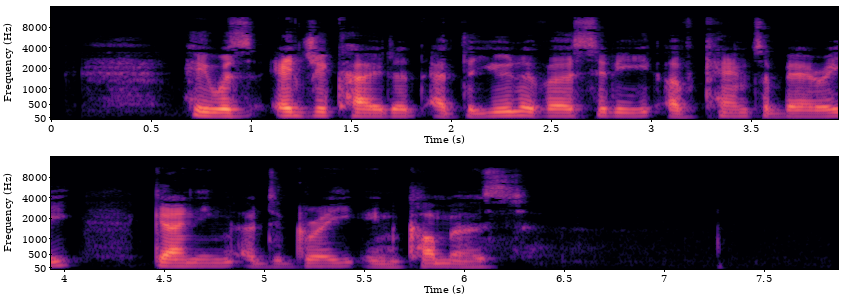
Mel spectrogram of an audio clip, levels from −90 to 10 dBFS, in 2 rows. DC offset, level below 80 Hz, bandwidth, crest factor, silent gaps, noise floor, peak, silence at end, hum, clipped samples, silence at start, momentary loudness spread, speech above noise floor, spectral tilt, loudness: under 0.1%; -64 dBFS; 11.5 kHz; 24 dB; none; -80 dBFS; -2 dBFS; 1.6 s; none; under 0.1%; 0.35 s; 14 LU; 56 dB; -5.5 dB/octave; -25 LUFS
